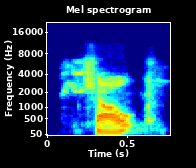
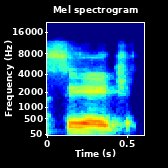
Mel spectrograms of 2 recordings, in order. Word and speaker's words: chalk: Chalk. Chalk? Chalk? I think it's chalk. CHALK. However I want to fricking say it. CHALK, not CHOLK.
